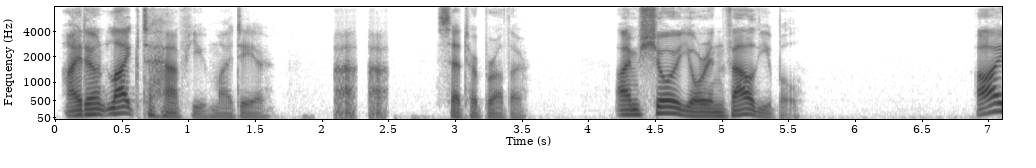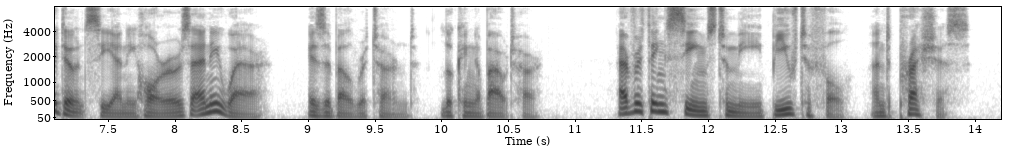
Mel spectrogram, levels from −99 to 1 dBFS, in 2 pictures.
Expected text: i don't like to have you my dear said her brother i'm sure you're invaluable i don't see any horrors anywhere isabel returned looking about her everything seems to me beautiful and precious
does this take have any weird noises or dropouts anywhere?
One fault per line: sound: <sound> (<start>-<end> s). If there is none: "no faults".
sound: laugh (2.1-2.5 s)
